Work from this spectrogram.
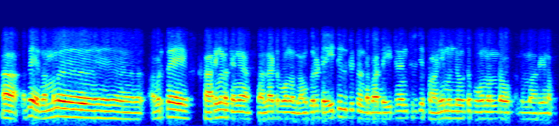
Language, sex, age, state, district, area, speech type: Malayalam, male, 18-30, Kerala, Pathanamthitta, rural, conversation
